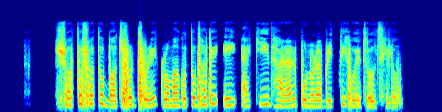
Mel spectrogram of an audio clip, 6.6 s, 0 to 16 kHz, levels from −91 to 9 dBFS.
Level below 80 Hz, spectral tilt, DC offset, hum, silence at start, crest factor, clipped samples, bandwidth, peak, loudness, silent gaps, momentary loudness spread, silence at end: -60 dBFS; -4 dB/octave; under 0.1%; none; 0.85 s; 18 dB; under 0.1%; 8 kHz; 0 dBFS; -17 LUFS; 3.28-3.33 s, 3.56-3.60 s, 3.78-3.82 s, 5.01-5.07 s; 10 LU; 0.65 s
